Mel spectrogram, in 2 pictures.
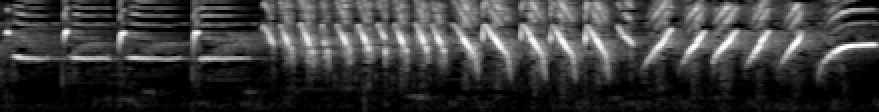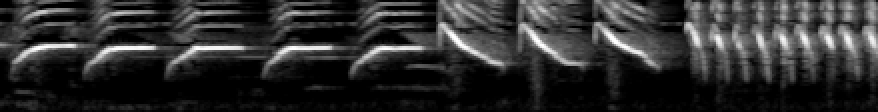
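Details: Stimulating canary song, a continuous varied sequence: a steady trill of short notes, a fast rattling run, then repeated upward-hooked whistled notes and loud descending sweeps, each phrase a series of rapidly repeated syllables.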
